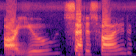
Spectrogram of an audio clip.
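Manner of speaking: high, slow, each word a jab; jabbing taunt. Acted. Bertha taunts Celia, each word jabbed high and slow. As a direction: jab every word at her. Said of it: "each word aimed like a jab".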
